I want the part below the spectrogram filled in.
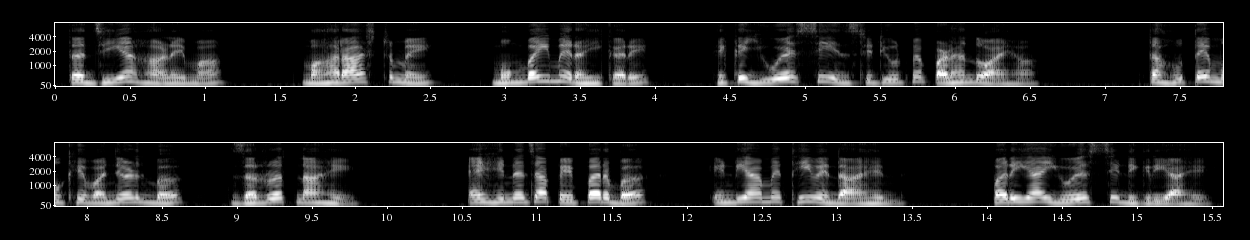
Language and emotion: Sindhi, neutral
